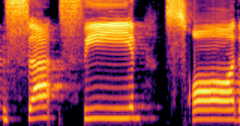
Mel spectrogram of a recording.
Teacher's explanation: آگے بڑھیے تو سا سین صاد، ان تینوں کا مخرج بھی سیم ہے. زبان کی نوک جب نیچے کے دانتوں کے اندرونی کنارے سے لگے تو سا سین اور صاد نکلتا ہے. زبان کی نوک ٹپ آف دی ٹنگ، اس کو لیجئے آپ، اس کے نیچے کے دانتوں کے اندرونی کنارے سے لگائیں.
